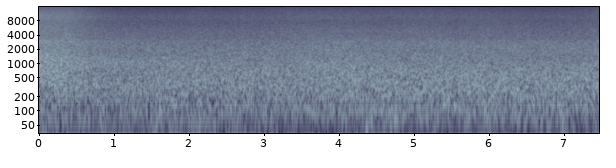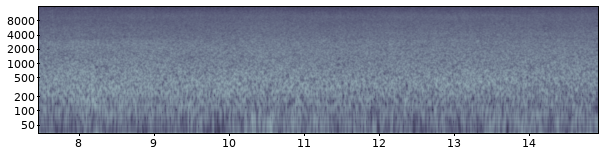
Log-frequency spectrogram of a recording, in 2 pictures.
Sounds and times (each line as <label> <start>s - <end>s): Breaking waves (waist high surf) and spume 0.0s - 2.1s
